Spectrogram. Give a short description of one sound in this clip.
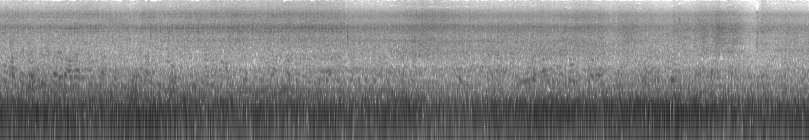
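Many motorcycle engines idle and rumble steadily close by.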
